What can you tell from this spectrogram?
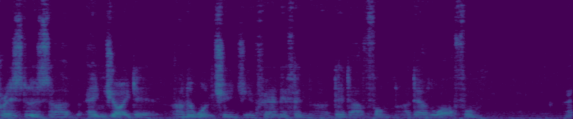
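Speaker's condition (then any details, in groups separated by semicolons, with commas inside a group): Brain infection with surgery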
